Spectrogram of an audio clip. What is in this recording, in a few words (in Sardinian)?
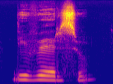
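"diversu", female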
